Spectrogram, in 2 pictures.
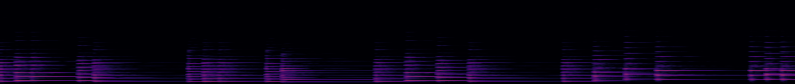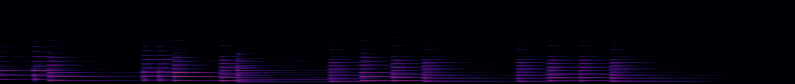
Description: Kontakizunezkoa
Lauko handia (hg) / Bi puntuko handia (ip)
AB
